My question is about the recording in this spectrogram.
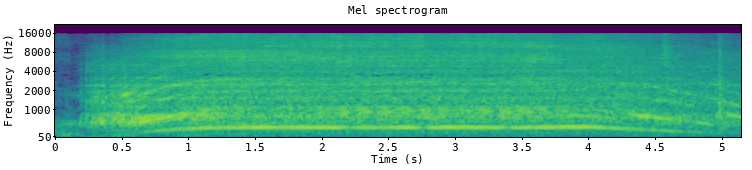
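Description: Festool Kapex sliding compound miter saw motor spinning up with a rising whine, running at a steady pitch as the blade cuts through a wooden piece, then spinning down with a falling pitch about four seconds in.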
